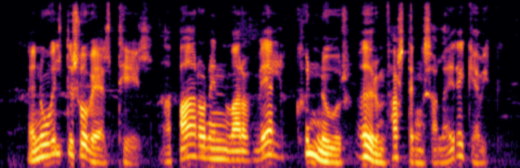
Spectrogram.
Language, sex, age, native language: Icelandic, male, 30-39, Icelandic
